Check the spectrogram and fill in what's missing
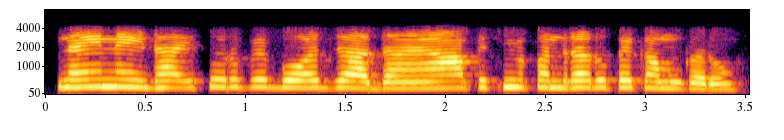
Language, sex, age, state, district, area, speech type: Hindi, female, 60+, Rajasthan, Jaipur, urban, conversation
